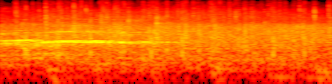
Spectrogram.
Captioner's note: applause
